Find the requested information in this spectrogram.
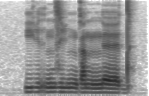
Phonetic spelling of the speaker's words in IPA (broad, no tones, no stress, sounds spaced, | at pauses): j i r n z i ŋ ɡ a n ŋ ɛ d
